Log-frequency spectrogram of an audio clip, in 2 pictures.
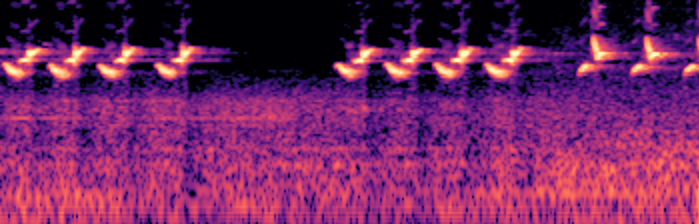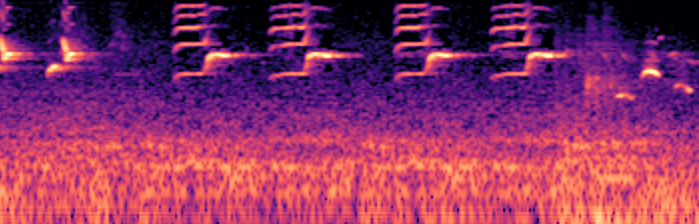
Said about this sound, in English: But this call doesn't belong to musicians alone. It's also sung by one of the city's most common species, the mockingbird.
